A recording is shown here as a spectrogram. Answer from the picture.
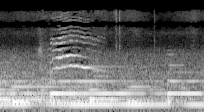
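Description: A two-week-old British shorthair kitten gives one short, thin, high mew about half a second in, its pitch rising then falling, over background music.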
